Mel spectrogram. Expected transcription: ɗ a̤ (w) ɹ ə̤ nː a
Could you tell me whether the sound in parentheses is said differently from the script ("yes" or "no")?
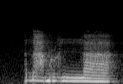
yes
